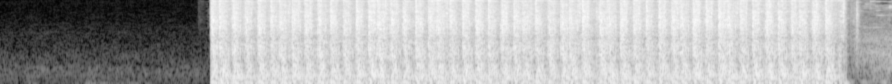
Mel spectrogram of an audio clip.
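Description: A rifle fires rapidly at close range.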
